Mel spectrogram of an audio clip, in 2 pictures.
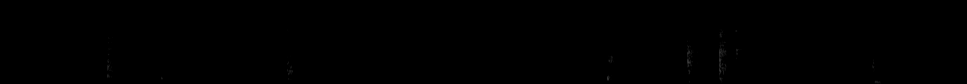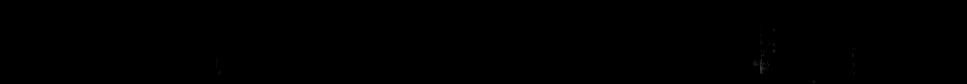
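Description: A brush brushes lightly across paper in short, scratchy strokes.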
